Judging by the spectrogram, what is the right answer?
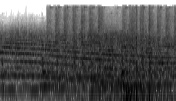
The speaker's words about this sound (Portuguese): Com o alvo na mira, dispara a primeira rajada de metralhadora.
